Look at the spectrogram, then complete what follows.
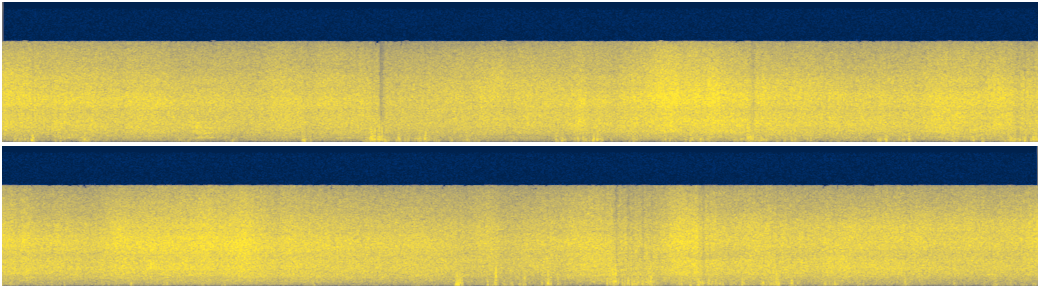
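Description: Rough sea churning and breaking white along a cruise ship's hull, a steady rush of water. Wind buffets the microphone in brief gusts now and then.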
